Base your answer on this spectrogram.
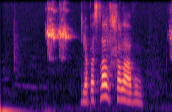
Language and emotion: Russian, angry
